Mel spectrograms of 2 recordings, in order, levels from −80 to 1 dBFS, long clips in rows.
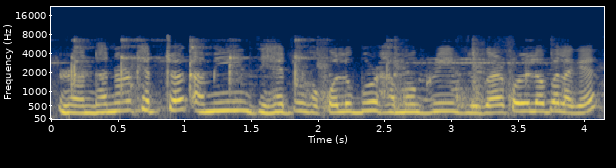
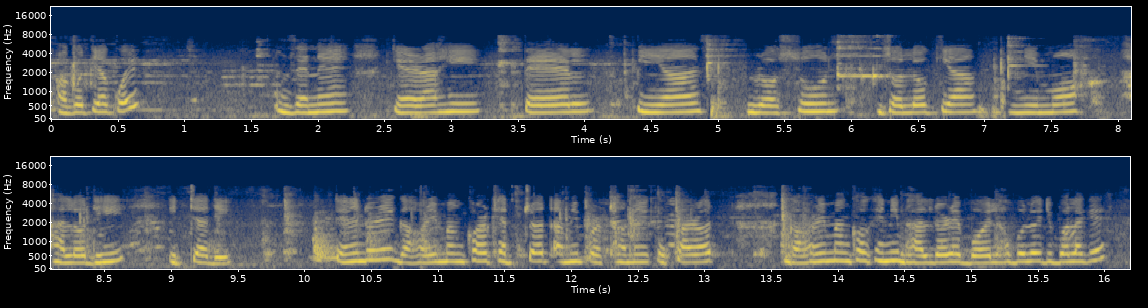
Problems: constant background noise, continuous background conversations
